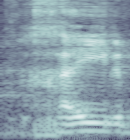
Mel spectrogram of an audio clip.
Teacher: را ساکن سے پہلے یا ساکن ہے، جب بھی را ساکن سے پہلے یا ساکن ہو تو اس کو باریک پڑھنا ہوتا ہے، موٹا نہیں ادا کرنا ہوتا۔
